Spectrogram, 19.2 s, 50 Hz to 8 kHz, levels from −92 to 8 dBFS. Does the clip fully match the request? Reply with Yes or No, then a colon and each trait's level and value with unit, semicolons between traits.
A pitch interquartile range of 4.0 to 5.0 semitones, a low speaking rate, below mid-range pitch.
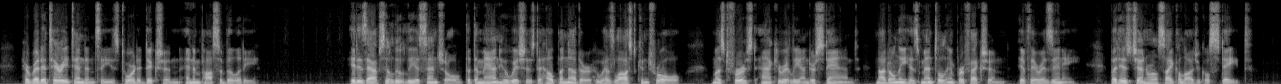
No: average, 2.9 semitones; slow, 125 wpm; low, 120 Hz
